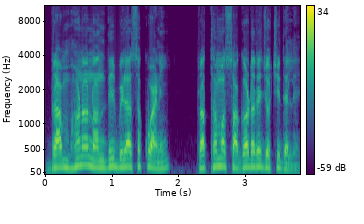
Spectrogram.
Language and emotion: Odia, neutral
